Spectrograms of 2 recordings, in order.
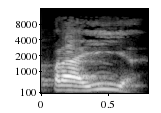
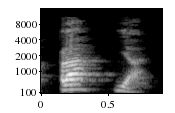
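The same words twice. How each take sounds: First: The vowels are split into separate syllables. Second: The vowels are run together smoothly. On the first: The speaker calls it wrong. "Você não fala praia" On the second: The speaker calls it right. "você fala praia"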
